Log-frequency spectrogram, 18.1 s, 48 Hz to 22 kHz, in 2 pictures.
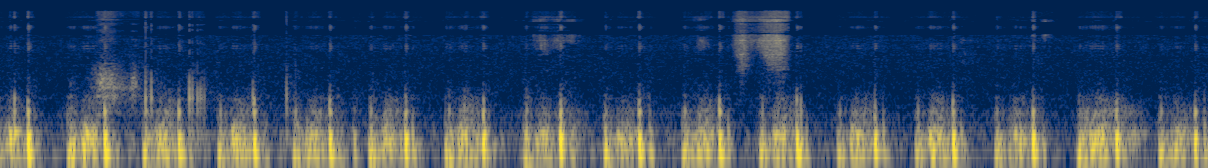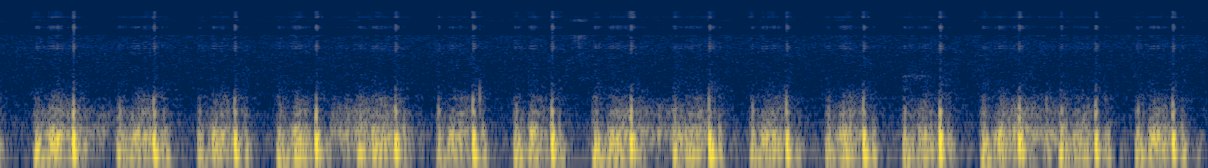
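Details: The uploader's own heart sound recorded with pressure applied, already pounding from the start: strong, fast, regular thumps at about 100 a minute, a pounding heartbeat.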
